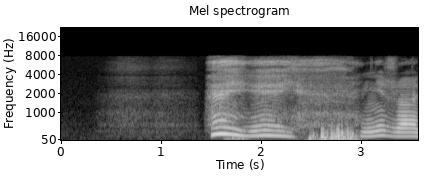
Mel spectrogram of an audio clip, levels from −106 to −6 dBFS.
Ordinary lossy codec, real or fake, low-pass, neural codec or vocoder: none; real; none; none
